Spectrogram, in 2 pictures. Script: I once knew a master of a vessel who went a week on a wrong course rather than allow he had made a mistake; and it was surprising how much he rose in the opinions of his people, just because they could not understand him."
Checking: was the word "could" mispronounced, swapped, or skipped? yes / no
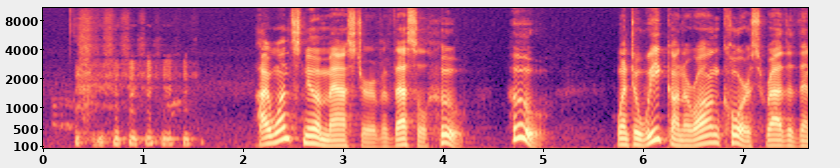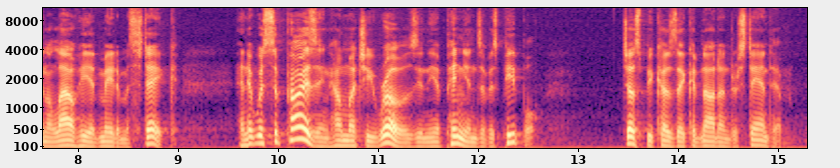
no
